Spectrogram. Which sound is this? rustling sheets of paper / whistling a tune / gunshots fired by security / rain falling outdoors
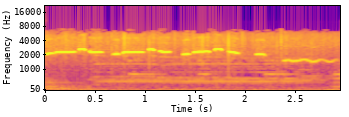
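whistling a tune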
